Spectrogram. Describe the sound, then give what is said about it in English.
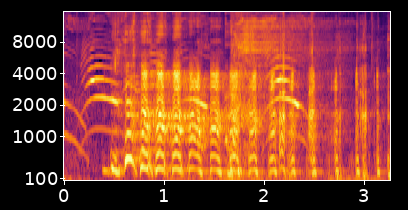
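Many high, thin kitten meows overlap in quick succession, a busy chorus of tiny mewing calls, continuing steadily for a few seconds with no talking. “I'm giving birth to kittens!”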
